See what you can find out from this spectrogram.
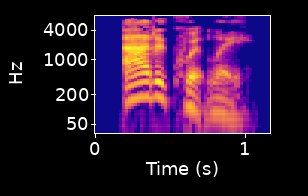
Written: adequately

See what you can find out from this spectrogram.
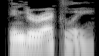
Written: indirectly

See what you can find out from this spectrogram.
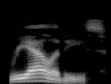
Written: realities

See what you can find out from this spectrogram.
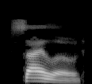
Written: siloed

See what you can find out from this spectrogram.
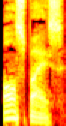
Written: allspice

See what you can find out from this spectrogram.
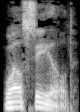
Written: well-sealed

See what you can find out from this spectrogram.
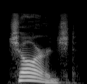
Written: charged

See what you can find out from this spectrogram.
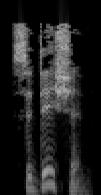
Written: sedition

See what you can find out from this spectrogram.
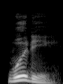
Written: woody

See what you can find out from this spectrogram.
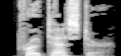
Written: protestor

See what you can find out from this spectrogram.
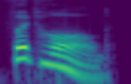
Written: foothold

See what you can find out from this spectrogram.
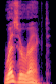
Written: resurrect

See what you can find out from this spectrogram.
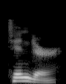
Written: tinder

